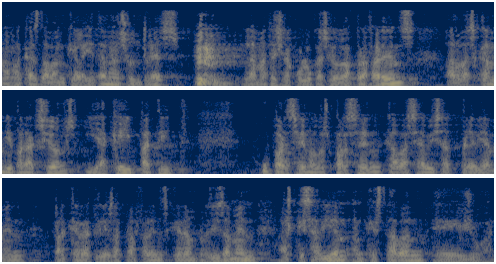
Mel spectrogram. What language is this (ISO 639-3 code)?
cat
